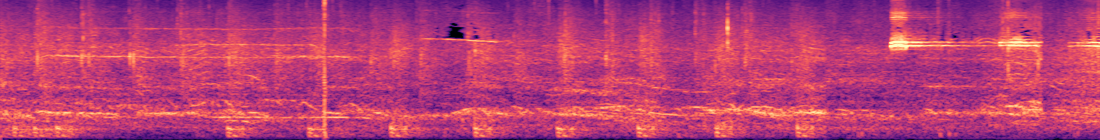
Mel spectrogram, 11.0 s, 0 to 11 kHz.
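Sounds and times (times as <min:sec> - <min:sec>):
crowd chanting: 0:00.0 - 0:11.0
bass drum beating: 0:02.3 - 0:08.3
referee's whistle blast: 0:08.9 - 0:11.0.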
